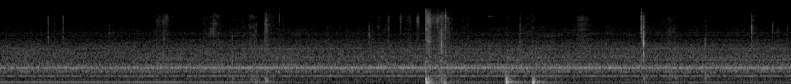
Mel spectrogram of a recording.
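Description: A few sharp clicks and snaps of a hand tool working wires on a battery sensing harness: one about halfway through, two close together a second later, then one more. A steady hum runs underneath.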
